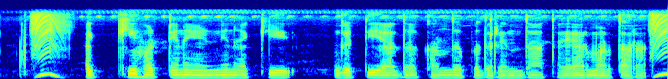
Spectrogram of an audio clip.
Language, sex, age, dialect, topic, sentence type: Kannada, male, 18-24, Dharwad Kannada, agriculture, statement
